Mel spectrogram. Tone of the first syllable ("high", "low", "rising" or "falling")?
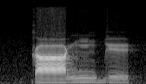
low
